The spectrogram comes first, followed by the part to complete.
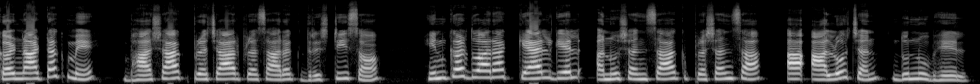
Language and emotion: Maithili, neutral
